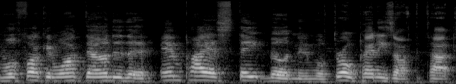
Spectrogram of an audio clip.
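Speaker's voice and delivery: usual speaking voice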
